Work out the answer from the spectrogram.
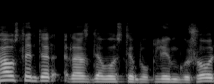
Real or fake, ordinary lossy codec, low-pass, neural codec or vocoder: fake; Opus, 24 kbps; 7.2 kHz; codec, 16 kHz, 4 kbps, X-Codec, HuBERT features, trained on balanced general audio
